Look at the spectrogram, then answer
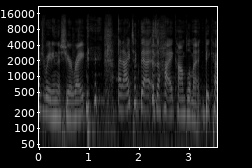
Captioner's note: chuckling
